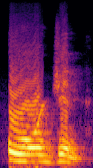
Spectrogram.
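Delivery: "origin" in two syllables, "OR-jin"; silent I. Shown as a demonstration. Teacher corrects learners, "origin" said "OR-jin". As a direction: drop the middle i of "origin". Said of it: "The I is a silent I".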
